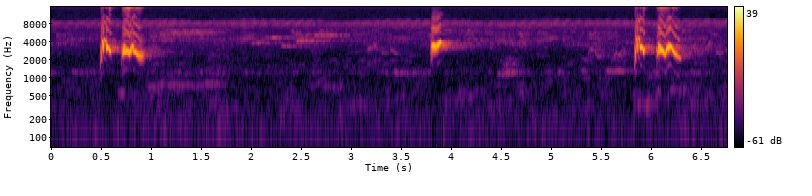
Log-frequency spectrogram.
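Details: Red-whiskered bulbul kept at home singing in the morning: three short, bright, warbled phrases of two or three quick high notes each, spaced a few seconds apart, with quiet between.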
